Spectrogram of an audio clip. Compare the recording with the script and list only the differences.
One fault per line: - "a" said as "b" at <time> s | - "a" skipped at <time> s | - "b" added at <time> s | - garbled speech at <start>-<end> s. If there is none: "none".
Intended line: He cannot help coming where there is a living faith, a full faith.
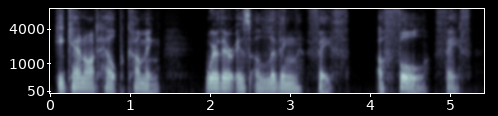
none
